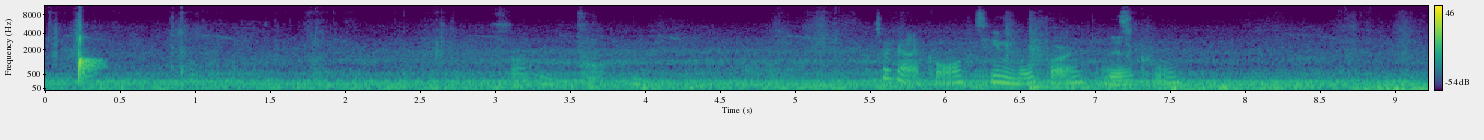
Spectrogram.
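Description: Hands rustle and handle stiff cloth hats.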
